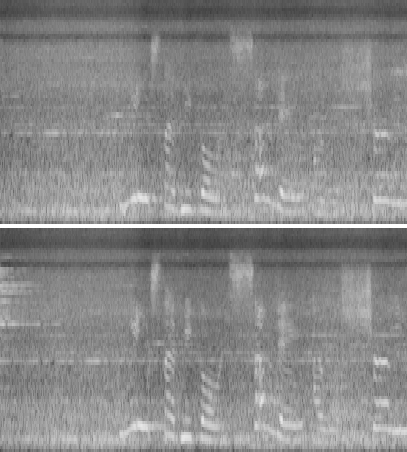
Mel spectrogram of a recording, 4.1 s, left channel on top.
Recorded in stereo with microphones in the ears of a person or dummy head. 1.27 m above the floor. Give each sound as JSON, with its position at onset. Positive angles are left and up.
{"t": 1.2, "sound": "a woman speaking", "side_deg": -20, "distance_m": 0.6}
